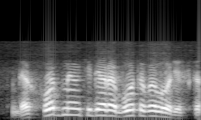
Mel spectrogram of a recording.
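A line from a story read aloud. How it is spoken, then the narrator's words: Plain. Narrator (Russian): сказал Лука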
